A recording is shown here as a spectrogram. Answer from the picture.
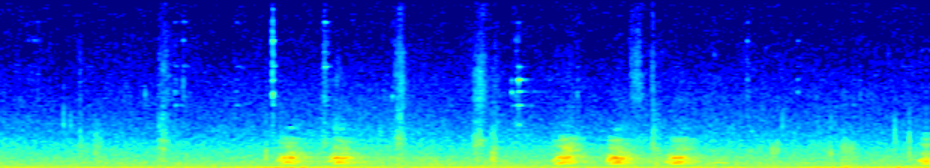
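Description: A dog barking in short groups: two barks about two seconds in, then three more a couple of seconds later.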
